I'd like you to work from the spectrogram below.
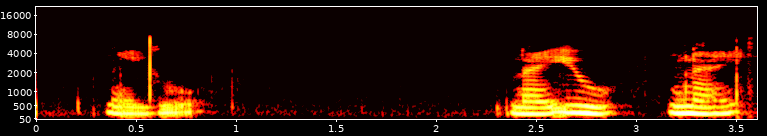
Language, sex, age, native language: Icelandic, female, 8, Icelandic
